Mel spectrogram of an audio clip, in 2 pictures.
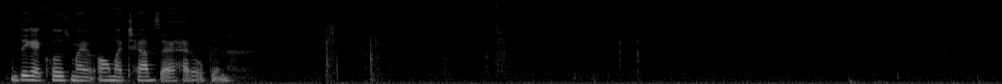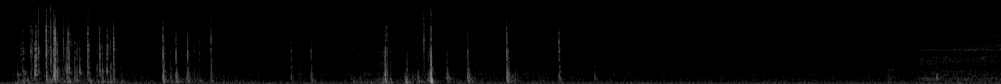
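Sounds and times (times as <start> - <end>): laptop keyboard typing: 10.2 - 12.2.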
